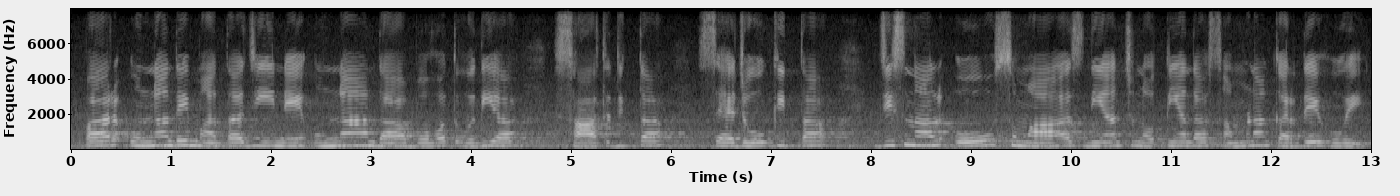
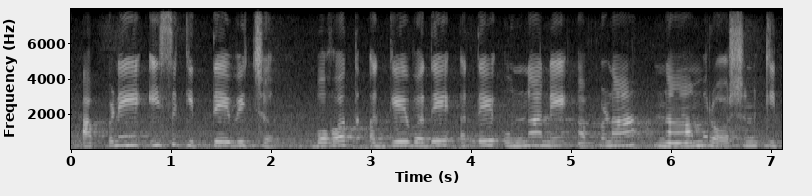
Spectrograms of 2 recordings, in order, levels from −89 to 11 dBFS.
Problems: background sounds at intervals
